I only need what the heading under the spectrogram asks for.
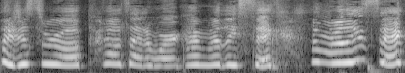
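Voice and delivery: high, panicky voice between crying and panic. Retelling a phone call after being sick outside work, imitating panicked crying. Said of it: "in between crying and like panic mode".

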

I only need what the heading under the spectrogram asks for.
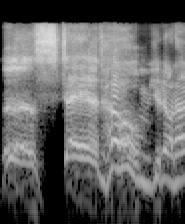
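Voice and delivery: very loud, high, slow, drawn-out comic-book villain voice. Retelling a book where the Joker keeps the hero messed up: Mark Hamill Joker voice. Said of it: "solid Mark Hamill".

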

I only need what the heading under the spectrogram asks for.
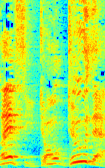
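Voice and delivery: loud, high, slowed-down yell.

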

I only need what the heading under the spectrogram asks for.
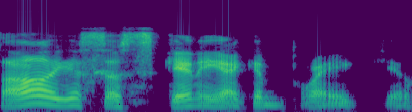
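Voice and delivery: put-on New York mother voice.

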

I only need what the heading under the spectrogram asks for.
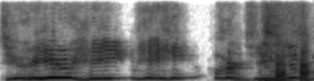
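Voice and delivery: crying wail, very high, loud and slow. Retelling how she burst into tears in front of the class, imitating her tearful pleading. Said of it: "she just started bursting into tears".

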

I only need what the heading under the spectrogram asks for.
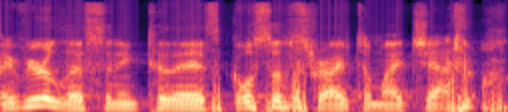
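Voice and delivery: laughing through the words, can't keep a straight face. Asking listeners to subscribe to the channel, laughing while talking. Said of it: "I can't even say that with a straight face".

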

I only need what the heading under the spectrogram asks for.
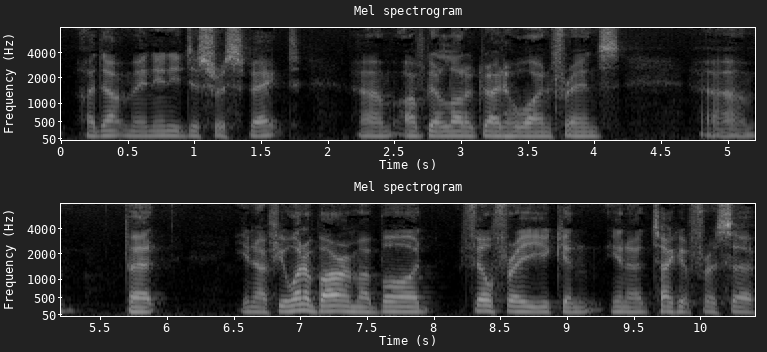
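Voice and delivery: usual speaking voice

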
